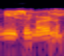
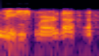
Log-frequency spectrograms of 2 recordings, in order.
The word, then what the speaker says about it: New Smyrna: We're talking about the K&M Pro Series starting down there in New Smyrna, how you pronounce it. It's just hard to see how New Smyrna. – Everything. – New Smyrna.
